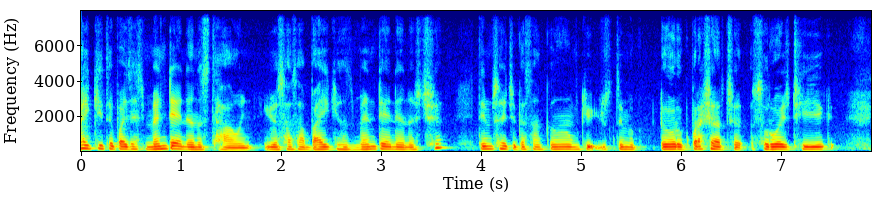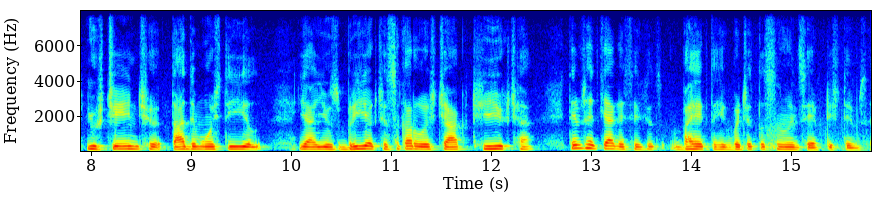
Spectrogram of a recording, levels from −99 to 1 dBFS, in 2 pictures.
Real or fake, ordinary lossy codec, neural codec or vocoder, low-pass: real; none; none; none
